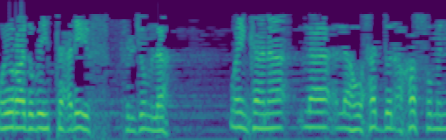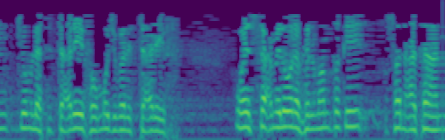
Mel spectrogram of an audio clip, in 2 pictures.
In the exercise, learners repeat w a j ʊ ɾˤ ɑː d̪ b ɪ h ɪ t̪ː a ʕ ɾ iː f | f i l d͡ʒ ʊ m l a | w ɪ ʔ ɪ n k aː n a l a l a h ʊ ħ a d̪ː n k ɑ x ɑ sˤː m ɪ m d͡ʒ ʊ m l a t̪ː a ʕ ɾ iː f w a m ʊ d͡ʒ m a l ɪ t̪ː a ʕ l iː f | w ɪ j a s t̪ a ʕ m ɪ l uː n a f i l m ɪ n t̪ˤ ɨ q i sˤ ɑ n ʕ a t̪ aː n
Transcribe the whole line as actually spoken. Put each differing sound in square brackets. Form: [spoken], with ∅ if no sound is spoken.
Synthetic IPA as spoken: w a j ʊ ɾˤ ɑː d̪ b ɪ h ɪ t̪ː a ʕ ɾ iː f | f i l d͡ʒ ʊ m l a | w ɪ ʔ ɪ n k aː n a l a l a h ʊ ħ a d̪ː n [ʔ] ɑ x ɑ sˤː m ɪ [n] d͡ʒ ʊ m l a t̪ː a ʕ ɾ iː f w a m ʊ d͡ʒ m a l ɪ t̪ː a ʕ [ɾ] iː f | w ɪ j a s t̪ a ʕ m ɪ l uː n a f i l m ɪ n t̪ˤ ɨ q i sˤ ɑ n ʕ a t̪ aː n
